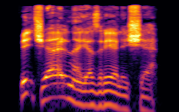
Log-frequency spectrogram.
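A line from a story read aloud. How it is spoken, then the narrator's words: Heavy sigh, lamenting, from behind. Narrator (Russian): тяжело вздохнув, посетовал знакомый голос за спиной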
